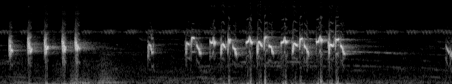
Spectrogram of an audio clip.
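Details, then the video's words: Yellow-vented bulbul singing, used as a lure so other bulbuls respond. Five sharp separate chirps open, then a rolling series of rising-falling gurgled notes. A soft steady high tone sounds throughout. "trucuk gacor full suara alam ampuh buat pancingan agar bunyi jadikan trucukmu gacor nyaut"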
